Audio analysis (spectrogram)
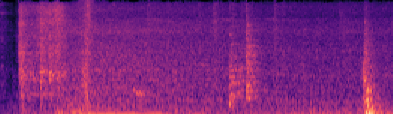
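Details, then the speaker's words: Car engine started after an oil change, the first in about a year and a month. It fires after a brief crank and settles into a soft, even idle with no knocks or ticks; it sounds healthy. "Ayan o, narinig nyo mga kabrad, ang ganda ng tunog oh. Ang ganda ng tunog ano."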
